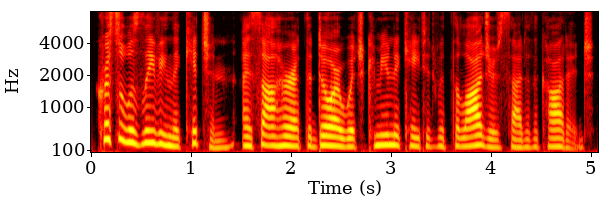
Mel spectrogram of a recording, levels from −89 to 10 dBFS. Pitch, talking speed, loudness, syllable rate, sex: 190 Hz, 235 wpm, -19 LUFS, 6.2 syllables/s, female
